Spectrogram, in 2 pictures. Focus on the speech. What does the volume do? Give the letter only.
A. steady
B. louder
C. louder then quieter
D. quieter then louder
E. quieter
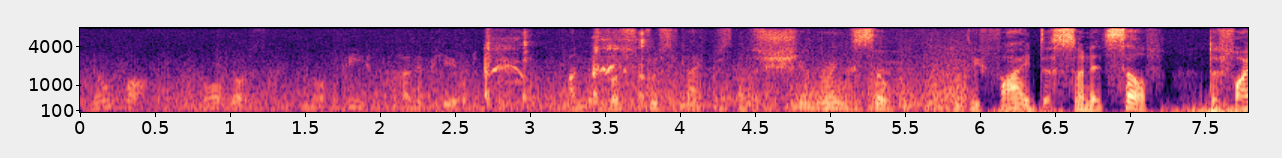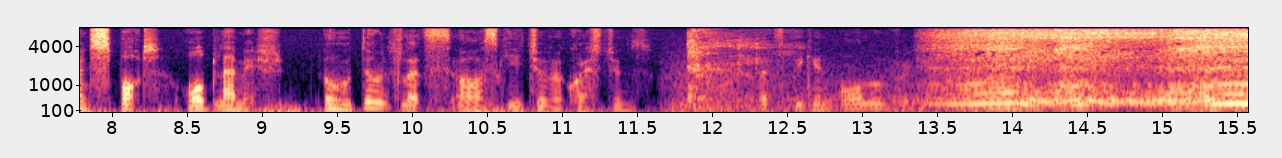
C.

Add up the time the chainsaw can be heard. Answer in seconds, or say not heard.
2 s.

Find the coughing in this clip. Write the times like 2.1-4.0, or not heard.
2.6-4.1, 11.8-12.6.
